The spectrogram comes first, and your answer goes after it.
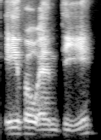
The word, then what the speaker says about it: avoMD: uh i'll be presenting avo md is uh the way to pronounce it and we're the next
